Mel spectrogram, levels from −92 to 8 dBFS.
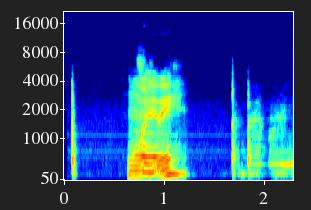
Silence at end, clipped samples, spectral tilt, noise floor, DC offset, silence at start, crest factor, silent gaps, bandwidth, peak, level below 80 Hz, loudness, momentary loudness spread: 0 s; under 0.1%; -6.5 dB/octave; -63 dBFS; under 0.1%; 0.05 s; 18 dB; none; 7.6 kHz; 0 dBFS; -62 dBFS; -15 LUFS; 21 LU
